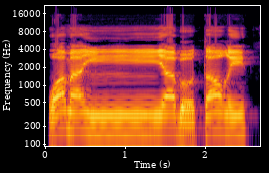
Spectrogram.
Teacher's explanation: نون ساکن اور تنوین کے بعد اگر 6 حروف آ جائے یا، را، میم، لام، واو، نون، جس کو یرملون کہتے ہیں، تو وہاں پر ادغام کیا جاتا ہے۔ یہاں نون کا یا میں ادغام کریں گے غنّے کے ساتھ۔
